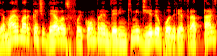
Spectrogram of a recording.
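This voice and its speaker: Talking at a fairly quick pace, a man uses a normal speaking voice with ordinary pitch variation. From Brazil, Porto Alegre (Rio Grande do Sul). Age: 50s. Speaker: university professor. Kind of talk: oral history testimony. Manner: formal.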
